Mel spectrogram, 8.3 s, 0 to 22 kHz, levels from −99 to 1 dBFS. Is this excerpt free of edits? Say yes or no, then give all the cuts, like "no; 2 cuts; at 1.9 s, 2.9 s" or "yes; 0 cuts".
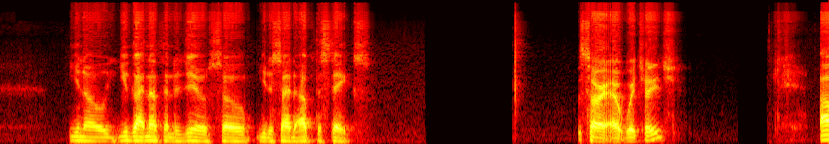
yes; 0 cuts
